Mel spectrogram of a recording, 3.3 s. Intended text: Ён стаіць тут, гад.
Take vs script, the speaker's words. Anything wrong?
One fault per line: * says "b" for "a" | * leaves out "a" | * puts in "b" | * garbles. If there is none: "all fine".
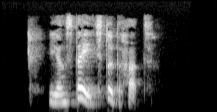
all fine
